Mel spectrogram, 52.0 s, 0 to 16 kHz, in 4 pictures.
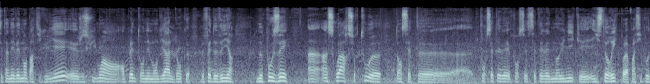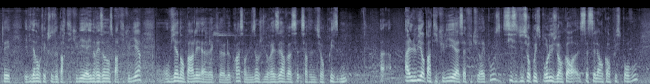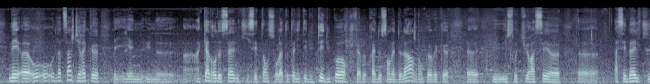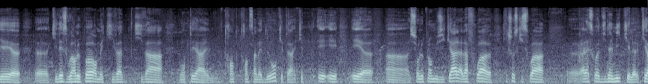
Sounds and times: Speech: 0.0 - 51.9.

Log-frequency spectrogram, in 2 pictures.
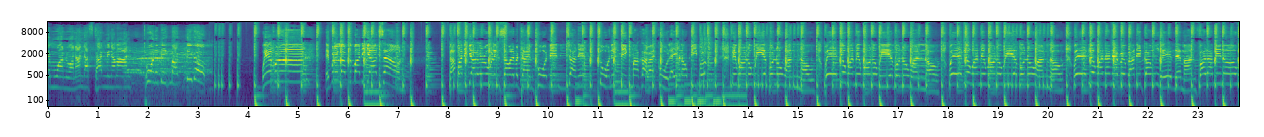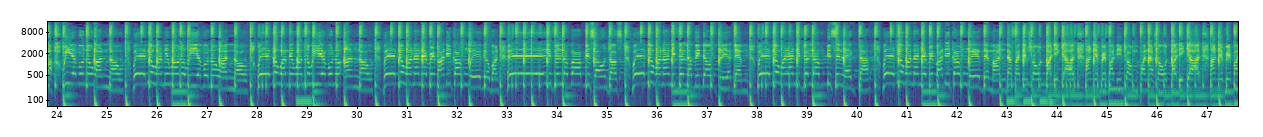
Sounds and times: Music: 2.2 - 47.6.

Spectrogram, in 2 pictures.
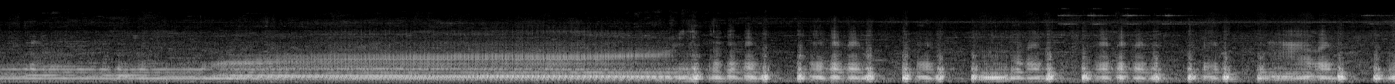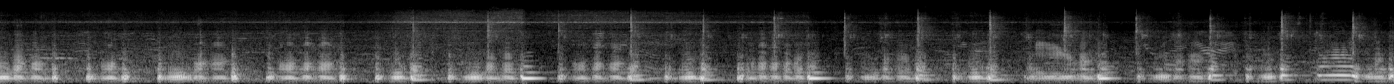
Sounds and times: Didgeridoo: 0.0 - 27.8.

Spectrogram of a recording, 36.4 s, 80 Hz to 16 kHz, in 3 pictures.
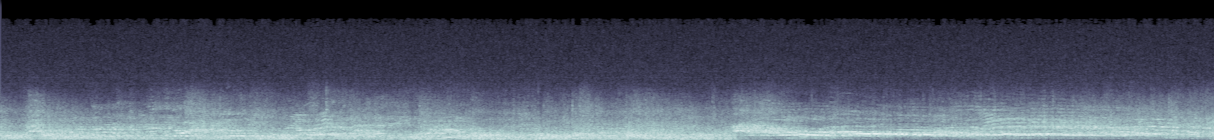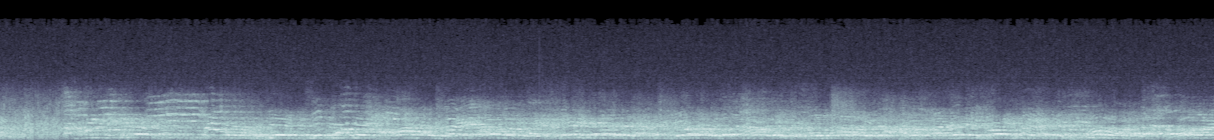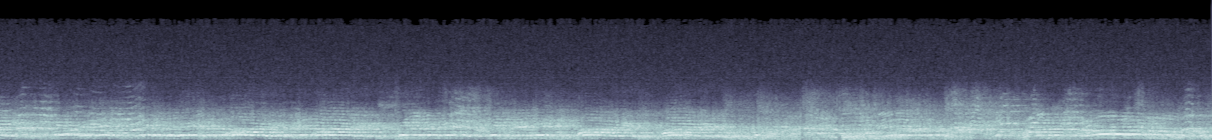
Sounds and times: Speech: 0.2 - 4.8, 12.8 - 36.4.

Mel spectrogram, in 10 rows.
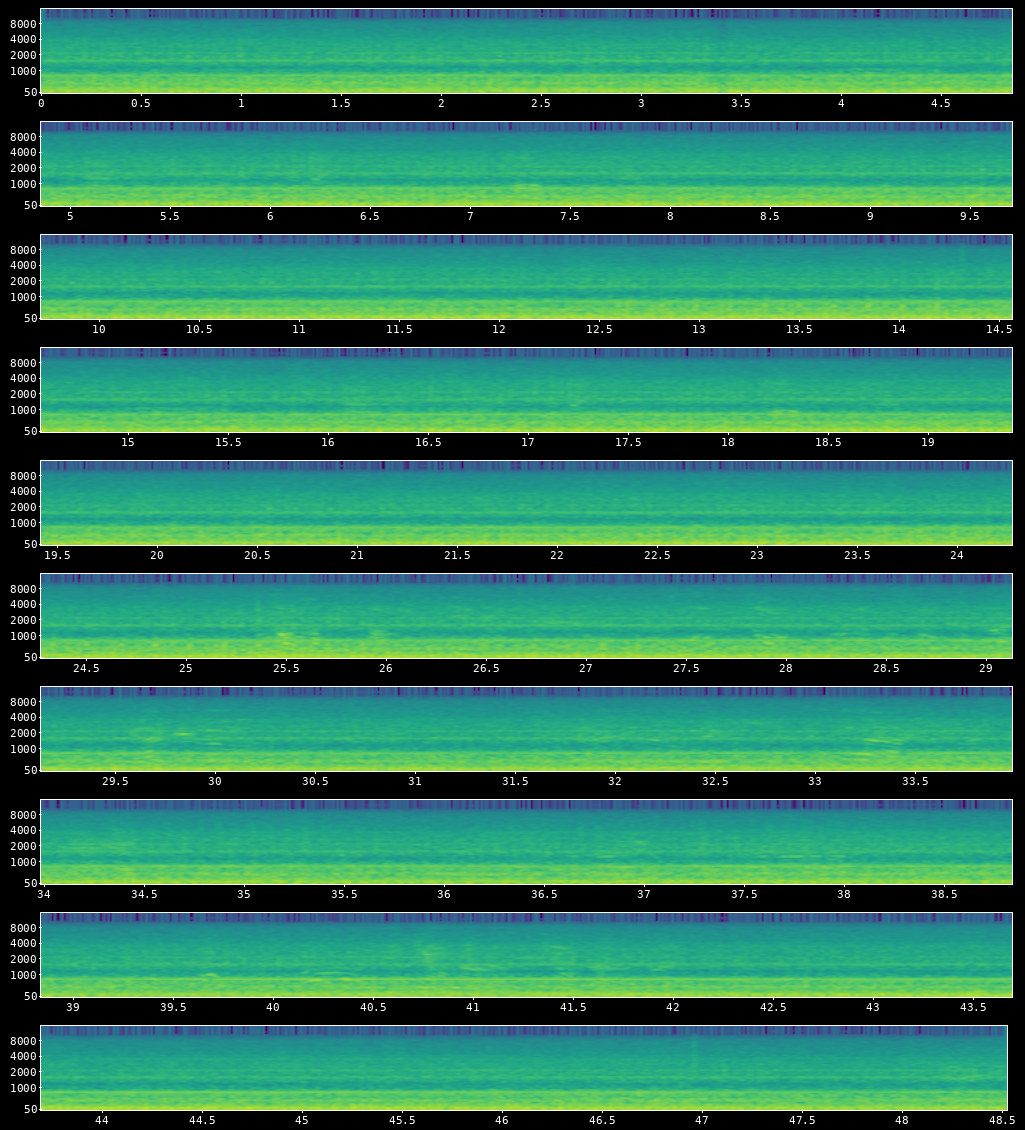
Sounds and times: Speech: 25.4 - 30.4, 31.8 - 34.7, 36.5 - 38.2, 39.6 - 42.1.

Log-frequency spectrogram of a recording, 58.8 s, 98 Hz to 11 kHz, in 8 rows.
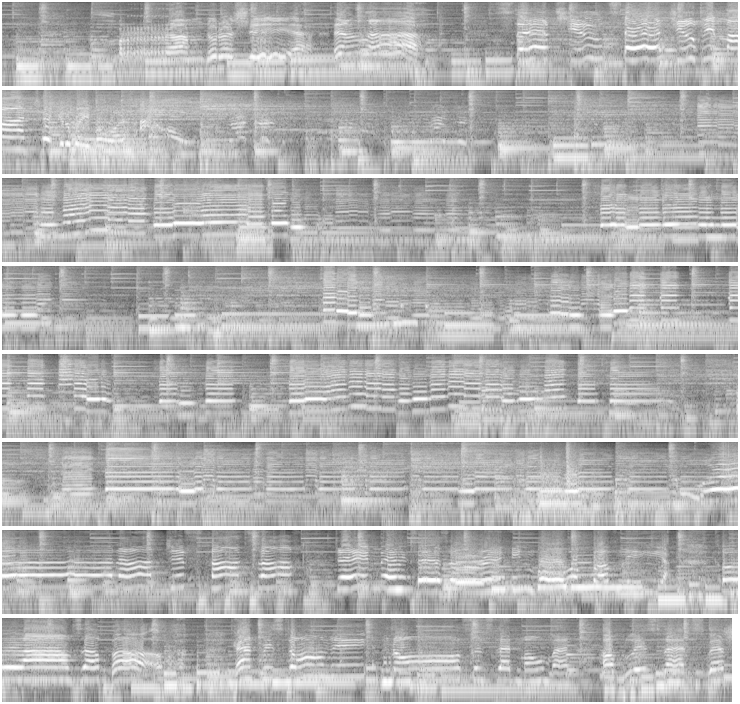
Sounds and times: Jazz: 0.0 - 58.8.

